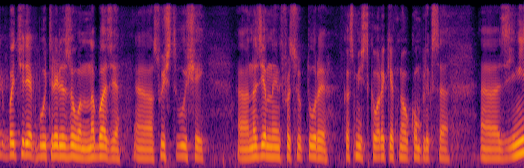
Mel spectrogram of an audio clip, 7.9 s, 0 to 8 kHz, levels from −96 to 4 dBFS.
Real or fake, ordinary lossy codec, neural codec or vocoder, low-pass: fake; none; codec, 16 kHz, 2 kbps, X-Codec, WavLM features, trained on Multilingual LibriSpeech; 7.2 kHz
